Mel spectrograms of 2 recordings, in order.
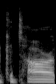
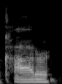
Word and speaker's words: Qatar: I usually pronounce it Qatar. I think you can pronounce it either Qatar or Cotter.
